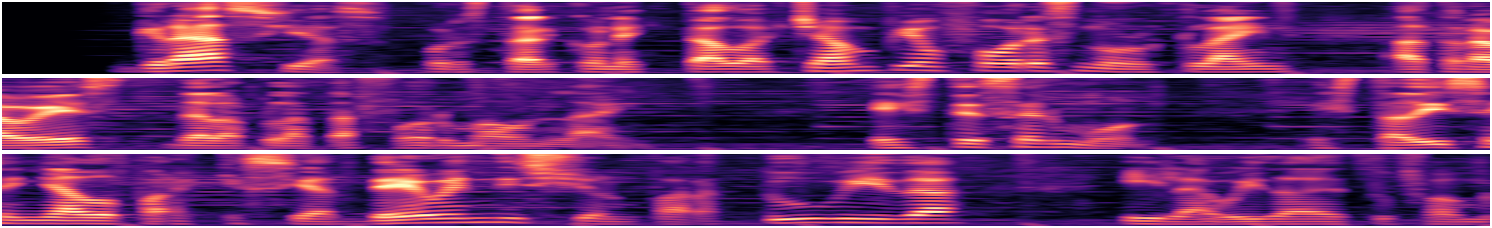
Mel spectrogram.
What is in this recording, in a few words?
Sermon Spanish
